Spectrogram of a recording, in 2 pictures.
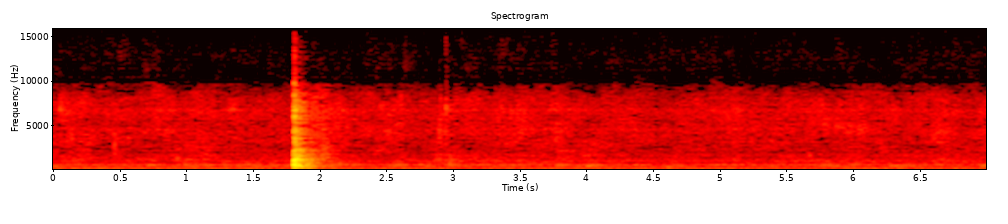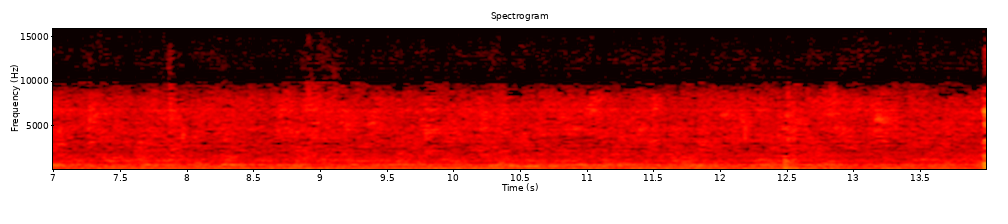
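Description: Faint steady hiss with a single sharp click about two seconds in: metal serving tongs knocking against the dish as pasta is served.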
